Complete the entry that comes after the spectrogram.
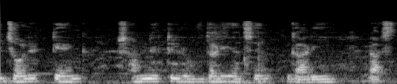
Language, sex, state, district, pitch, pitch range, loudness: Bengali, male, West Bengal, Dakshin Dinajpur, 130 Hz, 120-135 Hz, -16 LUFS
